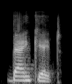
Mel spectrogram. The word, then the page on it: banquette: Indian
